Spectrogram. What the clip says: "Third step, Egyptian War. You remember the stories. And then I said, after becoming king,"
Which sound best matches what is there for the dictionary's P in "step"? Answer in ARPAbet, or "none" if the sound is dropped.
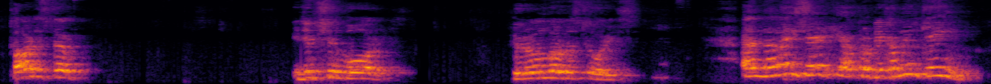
none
